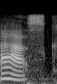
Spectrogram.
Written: ask

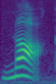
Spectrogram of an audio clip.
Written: knock

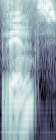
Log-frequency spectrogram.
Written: Vince

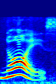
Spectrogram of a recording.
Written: noise

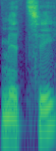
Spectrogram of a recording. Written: Mitzi

